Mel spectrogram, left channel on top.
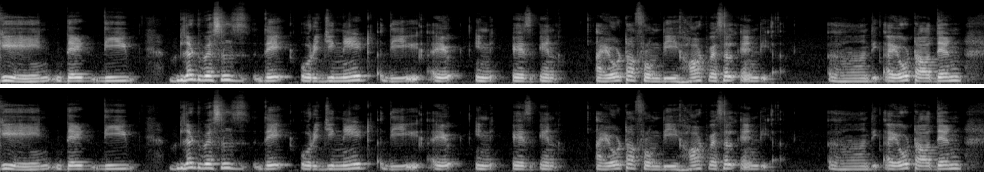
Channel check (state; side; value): quieter; right; 4.1 dB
